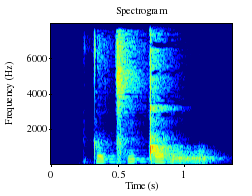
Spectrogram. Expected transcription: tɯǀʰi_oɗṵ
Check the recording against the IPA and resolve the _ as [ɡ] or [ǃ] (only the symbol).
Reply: ǃ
